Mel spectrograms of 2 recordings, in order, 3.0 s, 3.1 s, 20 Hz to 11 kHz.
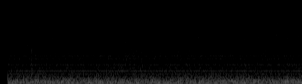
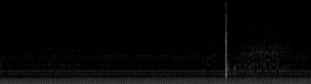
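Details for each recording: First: Tube guitar amp with nothing plugged in gives a steady low rushing wind-like hiss over a faint hum; traced to a noisy phase splitter 12AX7 tube. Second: Tube guitar amp after replacing a tube with a JJ 12AX7: the wind noise is gone, leaving only the familiar steady low mains hum with one faint click; healthy.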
